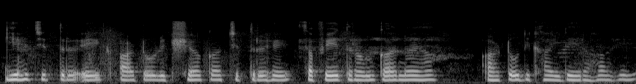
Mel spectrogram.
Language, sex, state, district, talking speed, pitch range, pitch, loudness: Hindi, female, Chhattisgarh, Sarguja, 170 wpm, 200-215 Hz, 210 Hz, -24 LUFS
